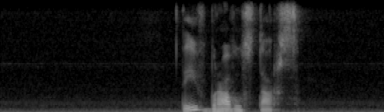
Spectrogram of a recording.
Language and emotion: Russian, neutral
